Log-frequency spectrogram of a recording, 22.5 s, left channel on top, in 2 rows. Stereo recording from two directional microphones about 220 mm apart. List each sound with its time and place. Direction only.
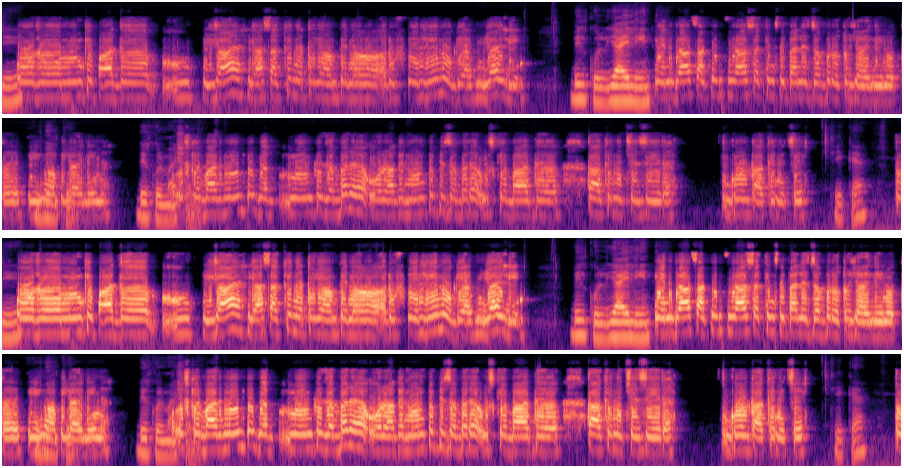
0.2 s a man's voice: 40° right (ahead or behind)
2.0 s speech: 30° right (ahead or behind)
2.6 s a man's voice: 45° right (ahead or behind)
7.2 s speech: 15° right (ahead or behind)
8.1 s a man's voice: 40° right (ahead or behind)
13.0 s speech: 15° right (ahead or behind)
13.4 s a man's voice: 40° right (ahead or behind)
